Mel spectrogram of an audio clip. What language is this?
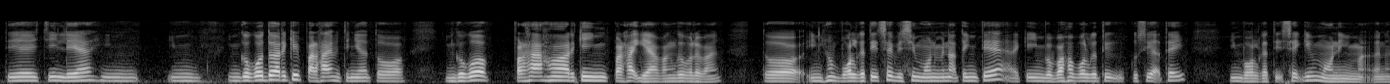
Santali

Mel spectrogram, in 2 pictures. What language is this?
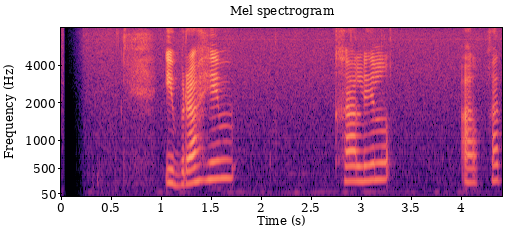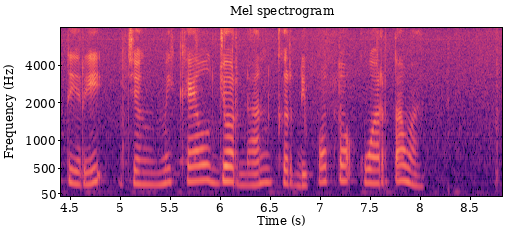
Sundanese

